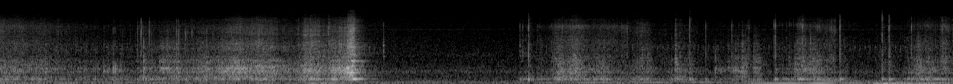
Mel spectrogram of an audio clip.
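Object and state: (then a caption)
Chalkboard scratched and tapped with fingernails. Long red stiletto nails scratch and tap across a flat dark grey chalkboard surface, giving dry scraping strokes and light clicks. The scratching builds to a loud, bright screech near the middle, drops to a quiet pause, then resumes with steady tapping and rubbing.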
